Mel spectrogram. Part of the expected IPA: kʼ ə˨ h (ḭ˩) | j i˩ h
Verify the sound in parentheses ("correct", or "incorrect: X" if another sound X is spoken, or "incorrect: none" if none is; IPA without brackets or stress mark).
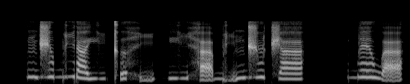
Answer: correct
